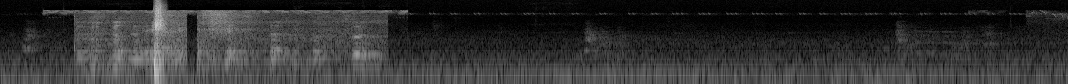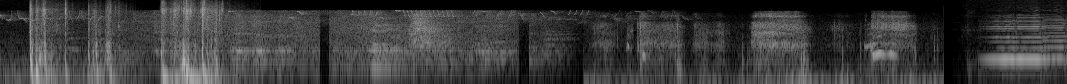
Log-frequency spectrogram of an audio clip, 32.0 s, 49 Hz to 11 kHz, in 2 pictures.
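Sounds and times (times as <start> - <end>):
insect chirping: 0.0 - 23.9, 24.5 - 26.9
loud knocks and thumps: 2.3 - 2.6, 16.4 - 19.6.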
